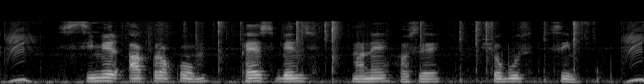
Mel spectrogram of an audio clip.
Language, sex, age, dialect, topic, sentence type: Bengali, male, 18-24, Rajbangshi, agriculture, statement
